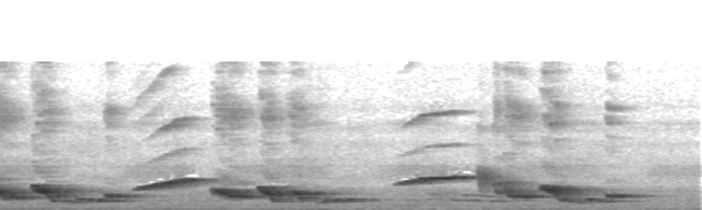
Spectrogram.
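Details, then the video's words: Caged white-rumped shama, offered for sale as a champion bird, singing loud varied phrases: warbled notes around mid pitch mixed with clear rising whistles, delivered in bursts with short pauses, in a quiet indoor setting. "murai Batu juara"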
